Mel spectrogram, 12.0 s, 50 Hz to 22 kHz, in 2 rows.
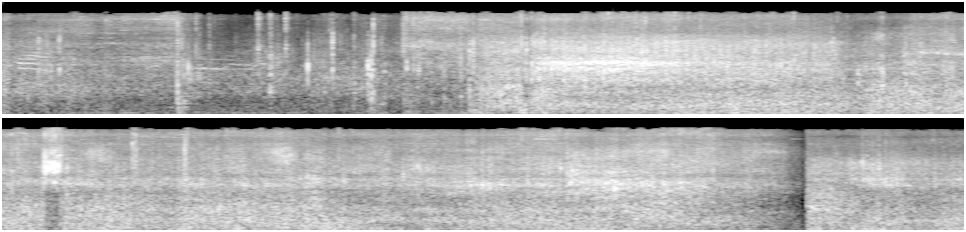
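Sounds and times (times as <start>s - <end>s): bike clicks and knocks: 0.0s - 3.0s
tyres rolling on concrete: 0.0s - 12.0s
wind on microphone: 2.9s - 12.0s.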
